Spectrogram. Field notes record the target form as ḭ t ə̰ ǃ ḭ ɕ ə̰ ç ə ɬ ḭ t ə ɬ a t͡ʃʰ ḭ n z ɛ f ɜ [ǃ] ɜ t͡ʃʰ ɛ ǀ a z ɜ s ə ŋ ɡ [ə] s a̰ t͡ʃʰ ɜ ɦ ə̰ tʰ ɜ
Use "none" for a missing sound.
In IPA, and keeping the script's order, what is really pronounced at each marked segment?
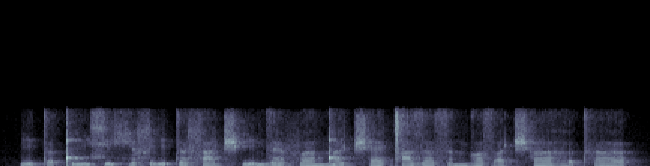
ŋ͡ǃ, ʌ

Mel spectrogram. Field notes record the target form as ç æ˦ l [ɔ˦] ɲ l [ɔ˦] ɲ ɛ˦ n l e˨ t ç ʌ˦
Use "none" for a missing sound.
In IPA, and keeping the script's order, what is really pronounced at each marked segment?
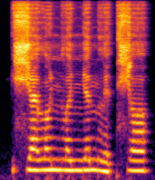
ɔ˦, ʌ˦

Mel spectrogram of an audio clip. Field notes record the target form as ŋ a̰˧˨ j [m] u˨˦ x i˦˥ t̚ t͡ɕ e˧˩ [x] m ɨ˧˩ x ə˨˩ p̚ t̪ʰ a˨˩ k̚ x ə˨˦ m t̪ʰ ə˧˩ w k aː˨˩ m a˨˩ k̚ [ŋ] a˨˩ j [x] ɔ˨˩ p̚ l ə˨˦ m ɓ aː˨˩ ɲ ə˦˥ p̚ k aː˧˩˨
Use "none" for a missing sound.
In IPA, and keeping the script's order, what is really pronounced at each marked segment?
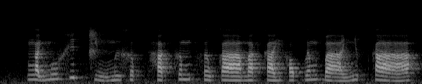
m, ŋ, x, h

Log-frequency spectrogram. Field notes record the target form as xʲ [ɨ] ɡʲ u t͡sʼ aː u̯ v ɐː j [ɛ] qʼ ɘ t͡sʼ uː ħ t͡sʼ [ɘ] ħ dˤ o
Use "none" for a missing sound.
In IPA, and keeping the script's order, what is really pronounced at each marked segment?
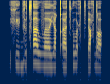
ɨ, e, ɘ

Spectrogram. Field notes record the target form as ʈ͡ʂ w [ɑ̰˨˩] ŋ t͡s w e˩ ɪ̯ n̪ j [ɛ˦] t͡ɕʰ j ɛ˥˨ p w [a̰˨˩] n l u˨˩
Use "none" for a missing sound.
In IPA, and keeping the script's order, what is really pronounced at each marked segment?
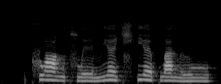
ɑ˥˨, ɛ˥˨, a˥˨

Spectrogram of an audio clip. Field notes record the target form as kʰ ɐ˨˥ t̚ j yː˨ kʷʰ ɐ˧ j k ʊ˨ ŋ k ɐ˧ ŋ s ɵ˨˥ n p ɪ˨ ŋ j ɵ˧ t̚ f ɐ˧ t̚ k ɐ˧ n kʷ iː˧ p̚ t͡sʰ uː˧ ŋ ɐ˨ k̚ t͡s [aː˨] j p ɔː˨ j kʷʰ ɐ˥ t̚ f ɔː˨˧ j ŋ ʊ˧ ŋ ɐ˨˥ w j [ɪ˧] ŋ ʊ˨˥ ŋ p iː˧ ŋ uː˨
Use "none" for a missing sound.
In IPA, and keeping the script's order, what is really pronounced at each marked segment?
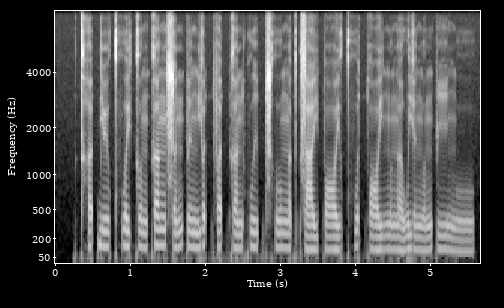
aː˨, ɪ˧

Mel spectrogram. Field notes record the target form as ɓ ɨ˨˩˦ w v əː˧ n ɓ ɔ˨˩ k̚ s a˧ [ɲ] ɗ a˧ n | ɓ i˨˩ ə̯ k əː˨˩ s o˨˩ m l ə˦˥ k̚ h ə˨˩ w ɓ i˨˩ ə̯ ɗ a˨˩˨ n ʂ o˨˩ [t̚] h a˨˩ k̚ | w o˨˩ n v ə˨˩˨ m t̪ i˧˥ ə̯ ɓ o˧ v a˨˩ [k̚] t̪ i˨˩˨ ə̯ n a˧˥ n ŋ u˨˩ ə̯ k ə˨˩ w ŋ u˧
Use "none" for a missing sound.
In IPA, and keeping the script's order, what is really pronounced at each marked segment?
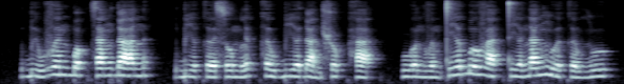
ŋ, p̚, t̚

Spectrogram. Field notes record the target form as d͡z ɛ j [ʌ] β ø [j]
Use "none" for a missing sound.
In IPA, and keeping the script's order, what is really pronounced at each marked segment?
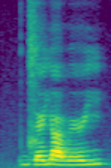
a, j

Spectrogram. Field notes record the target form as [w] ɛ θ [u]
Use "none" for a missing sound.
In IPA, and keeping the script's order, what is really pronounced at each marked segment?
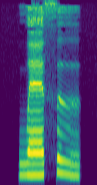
w, ɯ

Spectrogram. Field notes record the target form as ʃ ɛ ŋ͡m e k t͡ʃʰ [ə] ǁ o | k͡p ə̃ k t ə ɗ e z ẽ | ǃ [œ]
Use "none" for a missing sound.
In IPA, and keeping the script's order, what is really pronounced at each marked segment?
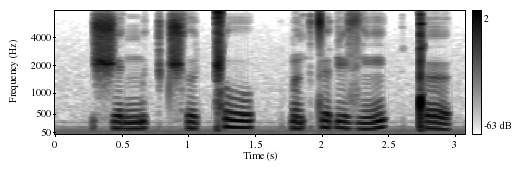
ə, œ

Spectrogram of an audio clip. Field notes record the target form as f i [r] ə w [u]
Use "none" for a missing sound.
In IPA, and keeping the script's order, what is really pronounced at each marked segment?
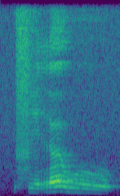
r, u

